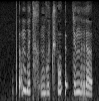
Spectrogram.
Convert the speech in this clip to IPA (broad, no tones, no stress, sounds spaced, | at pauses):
pʼ ə̰ m b e t x ə̰ ŋ ɡ u t͡ʃʼ u ʔ ʏ ʔ t ʏ ŋ r ə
